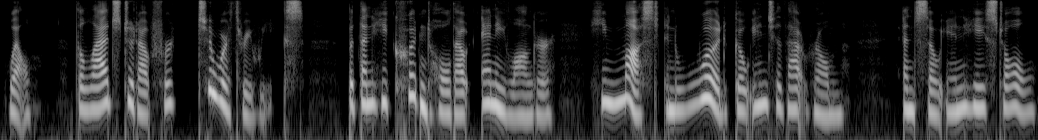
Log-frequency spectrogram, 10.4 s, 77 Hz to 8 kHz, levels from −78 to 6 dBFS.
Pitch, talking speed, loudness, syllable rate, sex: 220 Hz, 180 wpm, -21 LUFS, 4.1 syllables/s, female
